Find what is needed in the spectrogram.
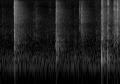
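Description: Three sharp clacks. The loudest comes about a quarter-second in, the next about a second in, and a smaller one follows half a second later.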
